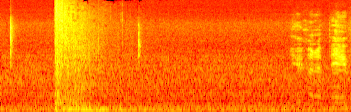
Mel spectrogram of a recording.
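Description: A single loud gunshot in a wheelchair video game, one sharp blast followed by a quieter low rumble and faint clicks, with no speech.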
